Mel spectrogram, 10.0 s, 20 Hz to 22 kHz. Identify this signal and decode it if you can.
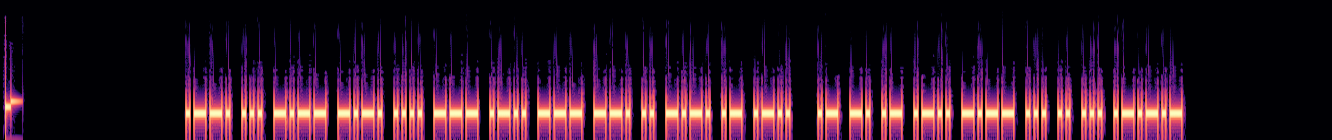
Morse code, heard as a keyed tone, about 40 wpm, 700 Hz. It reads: PSYCHOLOGICAL ANALYSIS.
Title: Sentences from Top 1400 Words 40wpm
